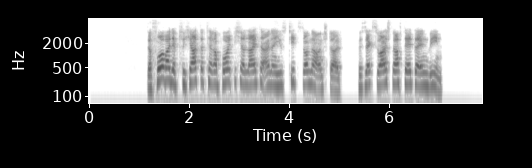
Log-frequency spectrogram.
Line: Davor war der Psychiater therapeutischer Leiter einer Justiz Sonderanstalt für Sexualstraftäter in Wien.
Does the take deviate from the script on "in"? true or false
false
